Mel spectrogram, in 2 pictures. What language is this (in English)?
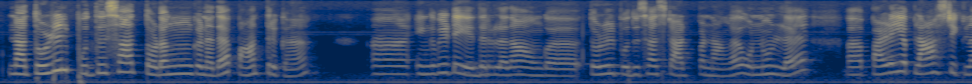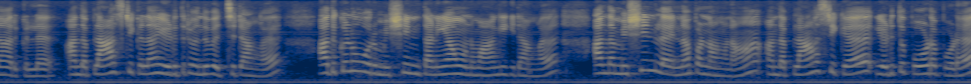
Tamil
